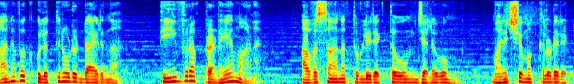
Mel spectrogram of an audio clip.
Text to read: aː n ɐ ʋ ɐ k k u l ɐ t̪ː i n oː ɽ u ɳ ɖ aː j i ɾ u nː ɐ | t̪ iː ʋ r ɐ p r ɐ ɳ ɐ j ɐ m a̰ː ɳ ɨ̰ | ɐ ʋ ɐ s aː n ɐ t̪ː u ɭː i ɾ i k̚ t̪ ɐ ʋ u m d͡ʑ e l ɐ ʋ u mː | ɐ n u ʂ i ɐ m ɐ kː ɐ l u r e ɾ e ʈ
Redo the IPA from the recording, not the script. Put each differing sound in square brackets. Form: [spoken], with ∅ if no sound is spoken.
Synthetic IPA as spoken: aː n ɐ ʋ ɐ k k u l ɐ t̪ː i n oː ɽ u ɳ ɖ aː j i ɾ u nː ɐ | t̪ iː ʋ r ɐ p r ɐ ɳ ɐ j ɐ m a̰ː ɳ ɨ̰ | ɐ ʋ ɐ s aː n ɐ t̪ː u ɭː i ɾ [e] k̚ t̪ ɐ ʋ u m d͡ʑ e l ɐ ʋ u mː | ɐ n u ʂ [j] ɐ m ɐ kː ɐ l u [ɽ] e ɾ e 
